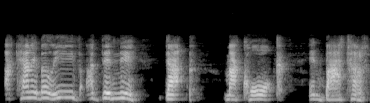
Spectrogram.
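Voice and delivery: loud, slow Scots groan; hammed-up Scottish regret; mock Scottish lament. Son laments to his father in mock Scottish. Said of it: "that's how they speak up in Scotland".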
